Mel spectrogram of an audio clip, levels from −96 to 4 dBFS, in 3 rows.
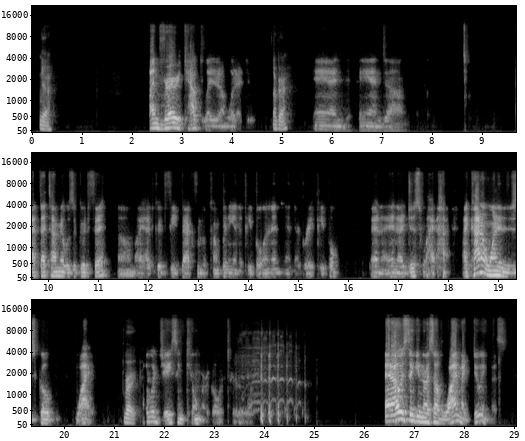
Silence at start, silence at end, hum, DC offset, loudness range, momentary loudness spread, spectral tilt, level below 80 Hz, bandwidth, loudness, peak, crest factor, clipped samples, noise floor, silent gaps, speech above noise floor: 0.15 s; 0.25 s; none; under 0.1%; 15 LU; 21 LU; -5.5 dB/octave; -62 dBFS; 12.5 kHz; -26 LUFS; -6 dBFS; 22 dB; under 0.1%; under -90 dBFS; none; over 63 dB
